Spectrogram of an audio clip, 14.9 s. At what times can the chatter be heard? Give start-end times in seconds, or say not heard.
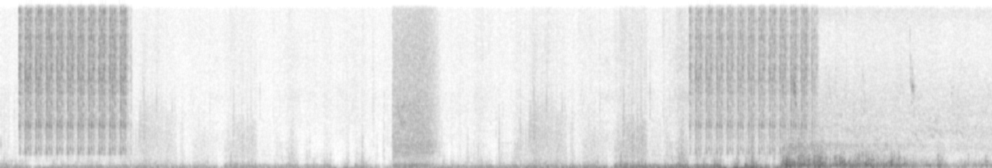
not heard.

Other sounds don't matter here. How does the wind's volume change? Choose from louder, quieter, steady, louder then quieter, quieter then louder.
louder.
